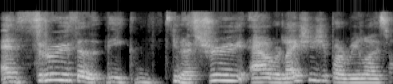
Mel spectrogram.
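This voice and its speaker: A woman with an Australian accent speaks at medium pitch. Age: 50s. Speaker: transformational coach and healer. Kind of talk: interview storytelling.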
